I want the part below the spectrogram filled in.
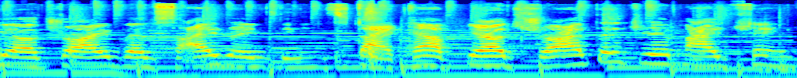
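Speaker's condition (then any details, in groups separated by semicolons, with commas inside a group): Cerebral palsy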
